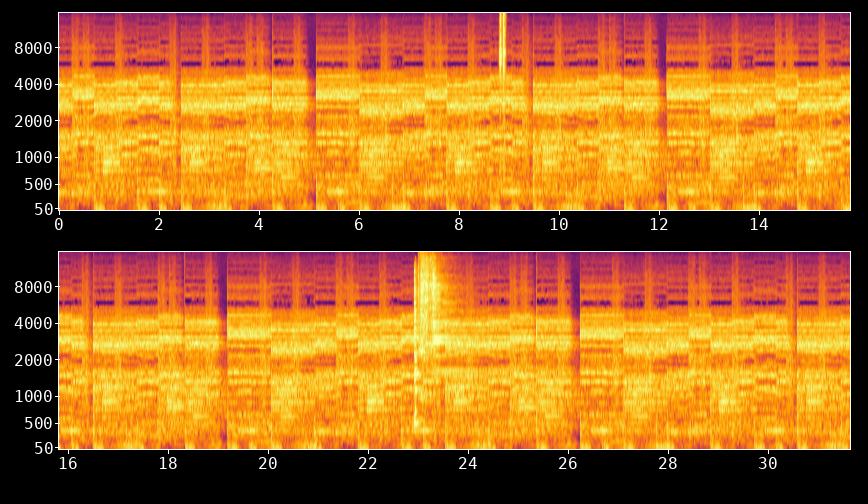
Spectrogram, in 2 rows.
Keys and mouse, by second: 1.9 click, 3.0 click, 3.8 click, 4.6 click, 5.3 1, 7.6 click, 9.0 click, 12.2 click, 13.2 click, 14.0 click, 14.8 click, 16.2 click, 17.0 click, 18.4 5, 18.9 0, 20.1 click, 21.7 ctrl+z, 22.7-23.8 drag, 24.1 click, 26.5 click, 27.6 click.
